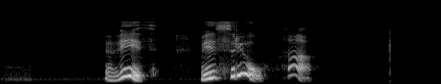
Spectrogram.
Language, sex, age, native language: Icelandic, female, 50-59, Icelandic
